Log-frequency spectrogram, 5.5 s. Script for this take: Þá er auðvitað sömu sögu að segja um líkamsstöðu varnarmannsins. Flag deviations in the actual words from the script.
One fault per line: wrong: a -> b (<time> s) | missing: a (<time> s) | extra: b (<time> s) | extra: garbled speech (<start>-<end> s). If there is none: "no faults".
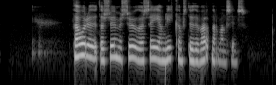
no faults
